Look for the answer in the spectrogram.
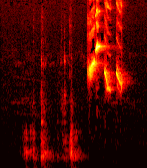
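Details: Orange-headed thrush singing to coax other birds into song: a few soft low clicks and taps first, then a loud brief phrase of three bright, slurred whistles.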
